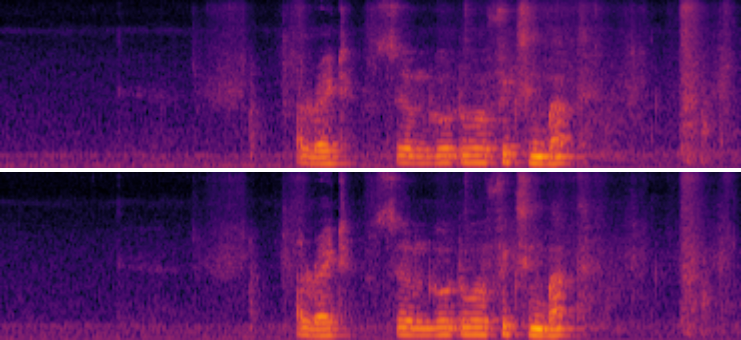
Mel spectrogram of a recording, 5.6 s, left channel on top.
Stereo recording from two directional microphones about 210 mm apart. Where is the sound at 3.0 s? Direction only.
55° right (ahead or behind).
